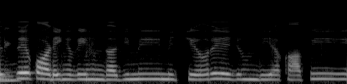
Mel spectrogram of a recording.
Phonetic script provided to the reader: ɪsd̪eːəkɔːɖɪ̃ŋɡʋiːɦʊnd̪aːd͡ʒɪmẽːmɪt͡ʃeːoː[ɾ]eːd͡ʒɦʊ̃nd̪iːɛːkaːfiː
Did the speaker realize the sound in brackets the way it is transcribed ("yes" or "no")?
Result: yes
